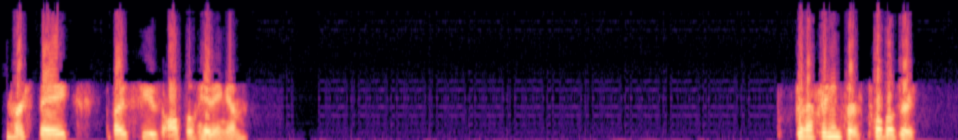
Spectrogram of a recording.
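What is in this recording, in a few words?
Sheriff West County, scanner audio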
